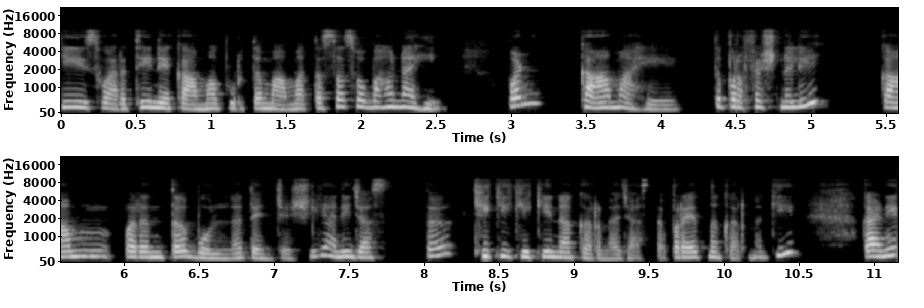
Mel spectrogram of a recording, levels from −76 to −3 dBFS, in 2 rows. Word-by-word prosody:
की 235 Hz, -1 st, +1 dB
स्वार्थीने 200 Hz, +1 st, +2 dB
'कामापुरतं 185 Hz, +2 st, +1 dB
मामा' 175 Hz, +1 st, +1 dB
तसा 195 Hz, +7 st, +1 dB
स्वभाव 245 Hz, -2 st, +1 dB
नाही. 190 Hz, -7 st, +1 dB, 0.5 s
पण 335 Hz, +7 st, +3 dB, 0.3 s
काम 220 Hz, -1 st, +5 dB
आहे, 165 Hz, -4 st, -3 dB, 0.3 s
तर -, -, +2 dB
प्रोफेशनली 240 Hz, -, +2 dB, 0.4 s
कामपर्यंत 210 Hz, -2 st, +2 dB
बोलणं 170 Hz, 0 st, 0 dB
त्यांच्याशी 165 Hz, -, -3 dB
आणि 215 Hz, -3 st, +2 dB
जास्त 190 Hz, -1 st, -2 dB, 0.5 s
खी-खी 240 Hz, 0 st, +2 dB
खी-खी 210 Hz, +1 st, +2 dB
न 190 Hz, -2 st, +2 dB
करणं 155 Hz, -3 st, -4 dB
जास्त. -, -, -8 dB
प्रयत्न 195 Hz, 0 st, +2 dB
करणं, 185 Hz, +1 st, -7 dB, 0.7 s
कारण 225 Hz, 0 st, +7 dB
की -, -, +3 dB
205 Hz, 140 wpm, -24 LUFS, 180-230 Hz, 0.7 s, कारण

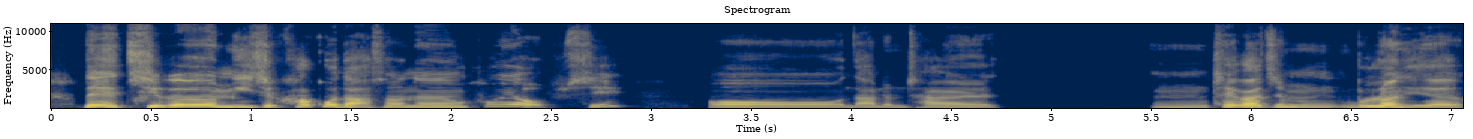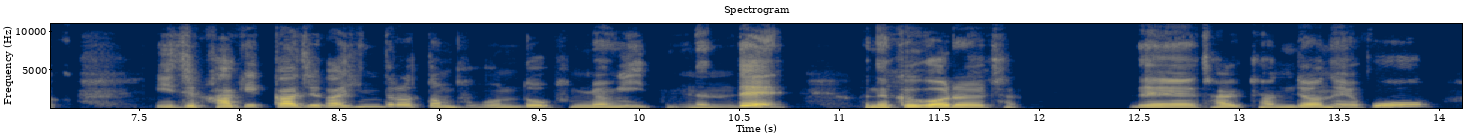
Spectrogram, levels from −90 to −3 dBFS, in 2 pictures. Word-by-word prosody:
네. 210 Hz, -4 st, +7 dB
지금 220 Hz, +3 st, +6 dB
이직하고 195 Hz, -, +1 dB
나서는 195 Hz, -1 st, -1 dB
후회 265 Hz, 0 st, -6 dB
없이 240 Hz, +2 st, -5 dB, 0.4 s
어 130 Hz, 0 st, -2 dB
나름 115 Hz, +1 st, -8 dB
잘 115 Hz, -1 st, -8 dB, 0.8 s
음 135 Hz, -2 st, -13 dB
제가 150 Hz, +3 st, +4 dB
지금 145 Hz, -5 st, -5 dB
물론 165 Hz, +7 st, +4 dB
이제 125 Hz, -2 st, -2 dB, 0.5 s
이직하기까지가 205 Hz, -, 0 dB
힘들었던 220 Hz, -2 st, -5 dB
부분도 135 Hz, 0 st, -6 dB
분명히 120 Hz, -3 st, -7 dB, 0.2 s
있는데 120 Hz, +9 st, +2 dB, 0.3 s
근데 140 Hz, +1 st, -2 dB
그거를 150 Hz, +2 st, +4 dB
잘 -, -, -17 dB, 0.6 s
네 145 Hz, +1 st, -1 dB
잘 155 Hz, +2 st, -4 dB
견뎌내고 175 Hz, -, -3 dB
150 Hz, 250 characters per minute, -22 LUFS, 130-195 Hz, 0.8 s, 네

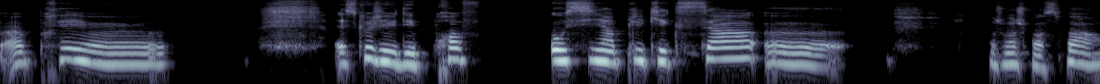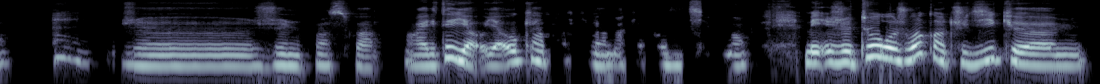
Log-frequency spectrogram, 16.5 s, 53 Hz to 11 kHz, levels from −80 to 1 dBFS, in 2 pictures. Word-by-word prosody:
après, 235 Hz, +5 st, -6 dB
heu 185 Hz, -2 st, -6 dB, 1.3 s
est-ce 195 Hz, 0 st, -5 dB
que 280 Hz, -, -1 dB
j'ai 225 Hz, -3 st, +1 dB
eu 200 Hz, -, -2 dB
des 185 Hz, -1 st, -2 dB
profs, 245 Hz, +7 st, -5 dB, 0.5 s
aussi 235 Hz, +1 st, +3 dB
impliqués 225 Hz, +1 st, -2 dB
que 205 Hz, -, -16 dB
ça? 270 Hz, -1 st, -2 dB
Heu 185 Hz, -4 st, -5 dB, 1.2 s
franchement, 190 Hz, 0 st, -7 dB
je 185 Hz, -, -11 dB
pense 160 Hz, -5 st, -9 dB
pas, 220 Hz, -3 st, -4 dB
hein. 185 Hz, +2 st, -11 dB, 0.8 s
Je 165 Hz, -2 st, -5 dB
je 170 Hz, +2 st, -7 dB
ne 170 Hz, -1 st, -2 dB
pense 170 Hz, +1 st, -7 dB
pas, 155 Hz, -3 st, -10 dB, 0.2 s
en -, -, -10 dB
réalité 170 Hz, +10 st, +2 dB
il 270 Hz, -, +5 dB
y 215 Hz, -, +9 dB
a -, -, +1 dB
il -, -, -5 dB
y -, -, +5 dB
a -, -, +4 dB
aucun 225 Hz, +2 st, +1 dB
prof 225 Hz, +3 st, -23 dB
qui -, -, -39 dB
va 175 Hz, -2 st, -5 dB
marquer 180 Hz, +10 st, -13 dB
positivement, 175 Hz, 0 st, -10 dB, 0.4 s
mais 205 Hz, 0 st, +4 dB
je 210 Hz, +1 st, +4 dB
te 210 Hz, +7 st, +2 dB
rejoins 285 Hz, 0 st, +10 dB
quand 265 Hz, -8 st, +2 dB
tu 205 Hz, -1 st, -4 dB
dis 230 Hz, +7 st, 0 dB
que: 175 Hz, -7 st, +2 dB
195 Hz, 165 wpm, -22 LUFS, 175-230 Hz, 1.3 s, rejoins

